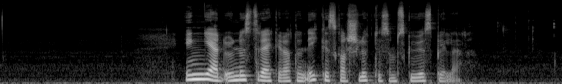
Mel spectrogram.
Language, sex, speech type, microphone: Norwegian, female, read, Shure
